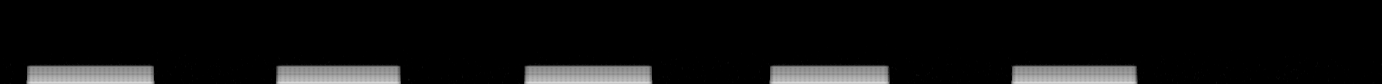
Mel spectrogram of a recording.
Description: Ship horn signal, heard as a ship's horn, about 80 Hz. 5 short. At sea: I doubt that you are doing enough to avoid a collision.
